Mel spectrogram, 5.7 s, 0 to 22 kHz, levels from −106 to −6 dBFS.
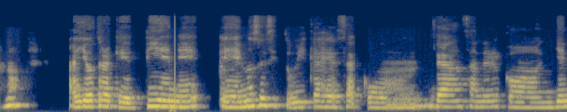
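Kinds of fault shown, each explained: Dropped buffer (overrun): samples were likely overwritten before being read, so about 10 ms vanishes and the speech jumps ahead.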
